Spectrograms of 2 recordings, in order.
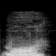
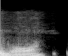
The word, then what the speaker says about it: Waugh: It's L-E-B-E-D-O-F-F. It's called The Same Man in Love and War. And it's about Evelyn Waugh, by coincidence, and that's the way you pronounce his name, like Jesse Waugh, W-A-U-G-H.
